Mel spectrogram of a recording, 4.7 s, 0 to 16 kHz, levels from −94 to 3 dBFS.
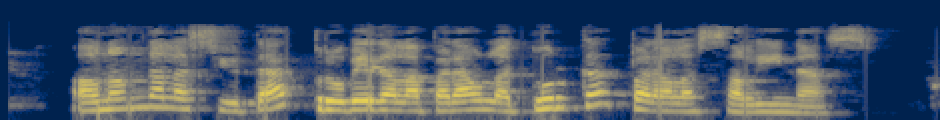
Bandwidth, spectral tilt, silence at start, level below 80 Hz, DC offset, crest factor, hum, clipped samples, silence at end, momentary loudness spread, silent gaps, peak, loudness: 7.8 kHz; -3.5 dB/octave; 0.35 s; -58 dBFS; under 0.1%; 16 dB; none; under 0.1%; 0.4 s; 9 LU; none; 0 dBFS; -15 LUFS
